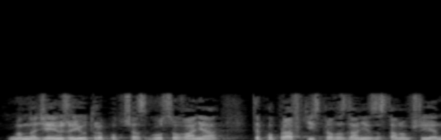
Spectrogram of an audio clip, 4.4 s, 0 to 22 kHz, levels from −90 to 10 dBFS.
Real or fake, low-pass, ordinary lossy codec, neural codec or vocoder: real; 7.2 kHz; none; none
